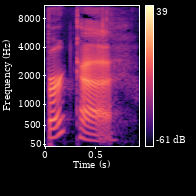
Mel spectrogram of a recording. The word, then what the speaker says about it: Burtka: And David Burtka.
